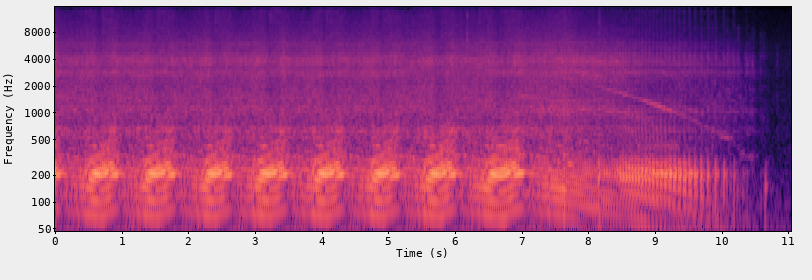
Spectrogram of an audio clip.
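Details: Champion 2000W 73536i generator with about 16-24 hours of use surging up and down about once a second at idle, also at higher rpm; owner suspects a plugged idle jet, fixed by cleaning the carburetor and adding a fuel filter.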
